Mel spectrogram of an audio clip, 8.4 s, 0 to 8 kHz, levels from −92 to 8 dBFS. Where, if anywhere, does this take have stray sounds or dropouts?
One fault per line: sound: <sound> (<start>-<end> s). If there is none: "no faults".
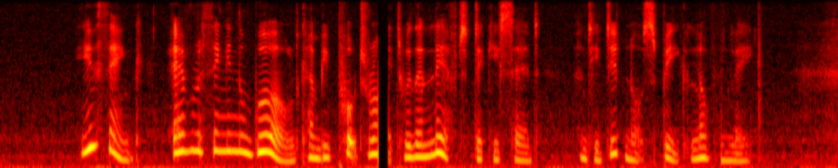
sound: dropout (3.8-3.9 s)
sound: dropout (7.1-7.2 s)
